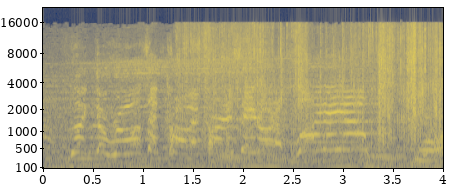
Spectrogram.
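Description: A cartoon character's strained, effortful vocal sounds, rising to a long held cry about two and a half seconds in, over dramatic orchestral score: the voicing of a pony straining as she transforms into a hulking powered-up form.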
